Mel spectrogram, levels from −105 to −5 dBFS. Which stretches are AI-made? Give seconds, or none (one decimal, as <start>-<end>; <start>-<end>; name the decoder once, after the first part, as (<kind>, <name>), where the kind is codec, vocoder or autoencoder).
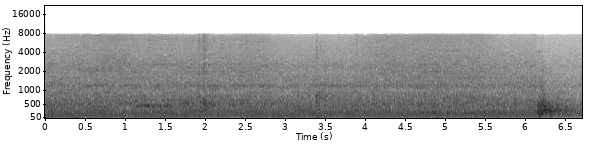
none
